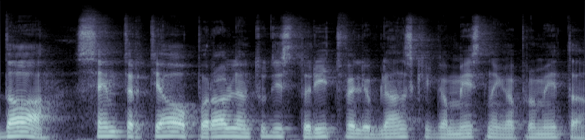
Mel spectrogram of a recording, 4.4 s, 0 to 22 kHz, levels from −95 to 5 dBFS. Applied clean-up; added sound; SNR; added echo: none; none; none; none.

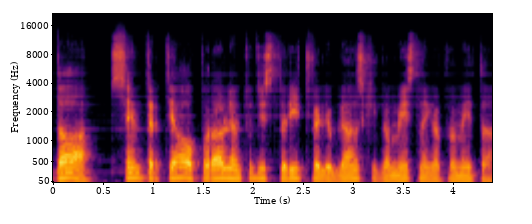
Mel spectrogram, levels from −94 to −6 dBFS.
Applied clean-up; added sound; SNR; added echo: neural mask model DeepFilterNet 3.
